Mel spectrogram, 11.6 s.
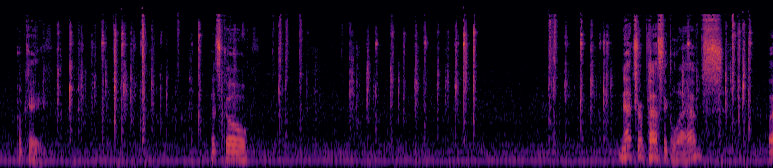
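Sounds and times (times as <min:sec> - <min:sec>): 
speech: 0:00.3 - 0:00.8, 0:03.2 - 0:03.8, 0:09.3 - 0:10.9
fingers typing on a computer keyboard: 0:00.6 - 0:03.4, 0:04.1 - 0:07.2, 0:08.2 - 0:09.2, 0:10.2 - 0:11.3.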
